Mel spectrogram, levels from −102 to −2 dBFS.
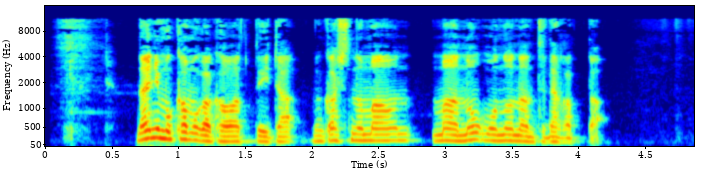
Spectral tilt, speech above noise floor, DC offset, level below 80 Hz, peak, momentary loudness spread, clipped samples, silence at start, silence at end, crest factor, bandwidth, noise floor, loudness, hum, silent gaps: -5 dB/octave; 44 dB; under 0.1%; -64 dBFS; -6 dBFS; 14 LU; under 0.1%; 0.15 s; 0.7 s; 20 dB; 11.5 kHz; -69 dBFS; -25 LUFS; none; none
